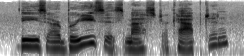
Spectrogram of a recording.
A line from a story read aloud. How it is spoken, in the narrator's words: replied the shopman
